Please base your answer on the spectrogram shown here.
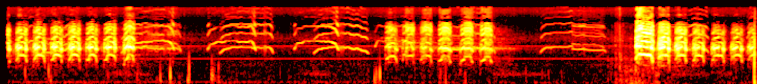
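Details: Three New Zealand falcon (kārearea) chicks, hatched in October at a ground nest in Manukaawa Forest, Otago, give harsh, rapid chattering bursts of about seven notes, with thin, arched whistles between the bursts.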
